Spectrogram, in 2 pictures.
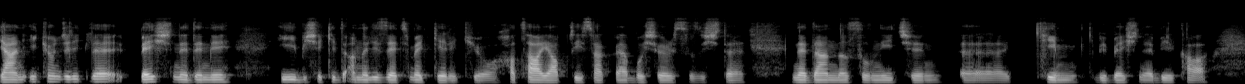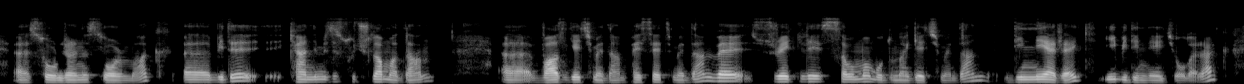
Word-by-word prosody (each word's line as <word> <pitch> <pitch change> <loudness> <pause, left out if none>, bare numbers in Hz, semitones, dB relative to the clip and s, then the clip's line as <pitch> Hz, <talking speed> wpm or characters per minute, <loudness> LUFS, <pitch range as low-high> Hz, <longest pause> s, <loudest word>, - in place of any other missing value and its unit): yani, 110 0 +6
ilk 125 +2 -4
öncelikle 125 0 +2 0.3
5 120 0 +5
nedeni 110 0 +1 0.5
iyi 115 -2 +1
bir - - -6
şekilde 110 - -1
analiz 110 0 -1
etmek 105 0 +1
gerekiyor. 95 0 -2
Hata 105 -2 +4
yaptıysak 100 0 -1
veya 100 -1 -2
başarısız, 95 -1 -3
işte, 95 +1 -3 0.5
neden, 105 -1 +3
nasıl, 105 0 -3
niçin, 100 0 -4 0.2
eee, 100 -1 -5 0.2
kim 105 -2 -1 0.2
gibi 100 - -7
5N1K, 100 0 -3 0.5
eee, 105 0 0
sorularını 105 +1 +2
sormak, 100 - -1
eee, 110 -1 +3
bir 115 +1 -2
de 165 - +3 0.3
kendimizi 115 +1 +1
suçlamadan, 120 - -1 0.7
eee, 105 - +2 0.3
vazgeçmeden, 105 -2 +3
pes 110 +2 -4
etmeden 110 +9 -2
ve 155 -1 +7
sürekli 130 +1 +2
savunma 125 0 0
moduna 105 -4 -3
geçmeden, 100 - -3 0.3
dinleyerek, 115 - +5 0.2
iyi 115 0 -1
bir 110 -1 -2
dinleyici 100 -3 -3
olarak, - - -4
105 Hz, 110 wpm, -25 LUFS, 100-115 Hz, 0.7 s, ve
